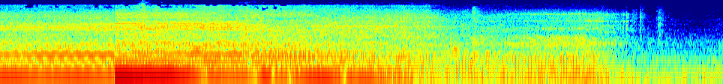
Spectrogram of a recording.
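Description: A small petrol engine drones steadily, then slows and dies away.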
